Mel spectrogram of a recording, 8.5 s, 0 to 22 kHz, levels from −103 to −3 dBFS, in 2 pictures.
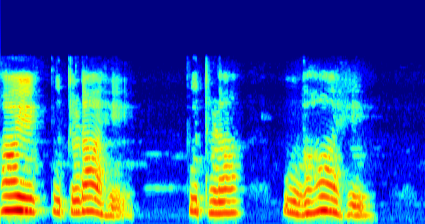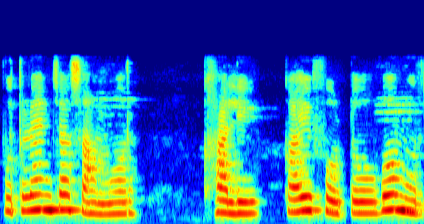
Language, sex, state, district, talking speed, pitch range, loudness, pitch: Marathi, female, Maharashtra, Chandrapur, 105 wpm, 205-250 Hz, -17 LUFS, 220 Hz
